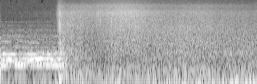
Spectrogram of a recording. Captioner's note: waves crashing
